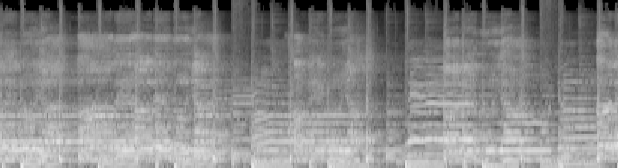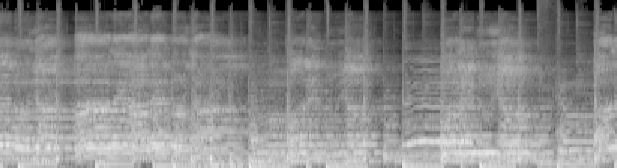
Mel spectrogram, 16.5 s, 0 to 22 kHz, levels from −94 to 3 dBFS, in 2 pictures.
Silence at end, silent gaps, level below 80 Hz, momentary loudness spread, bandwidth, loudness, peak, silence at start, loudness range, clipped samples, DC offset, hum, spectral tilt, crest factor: 0 s; none; -24 dBFS; 5 LU; over 20 kHz; -12 LUFS; 0 dBFS; 0 s; 3 LU; under 0.1%; under 0.1%; none; -5 dB/octave; 12 dB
